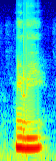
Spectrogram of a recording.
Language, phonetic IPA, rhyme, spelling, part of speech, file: Czech, [ˈmɪliː], -ɪliː, milý, adjective, Cs-milý.ogg
- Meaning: 1. kind 2. dear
